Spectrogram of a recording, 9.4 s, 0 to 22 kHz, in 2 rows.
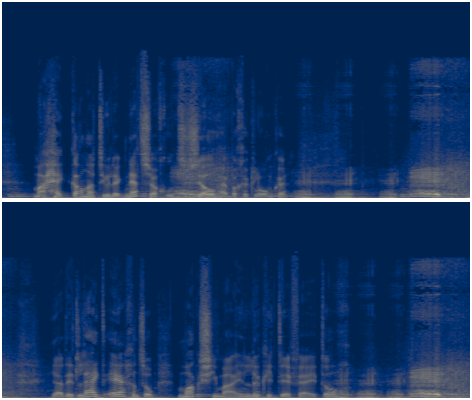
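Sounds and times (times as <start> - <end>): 
speech: 0.0 - 9.3
hippopotamus grunting and bellowing: 1.7 - 5.0, 7.9 - 9.3.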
